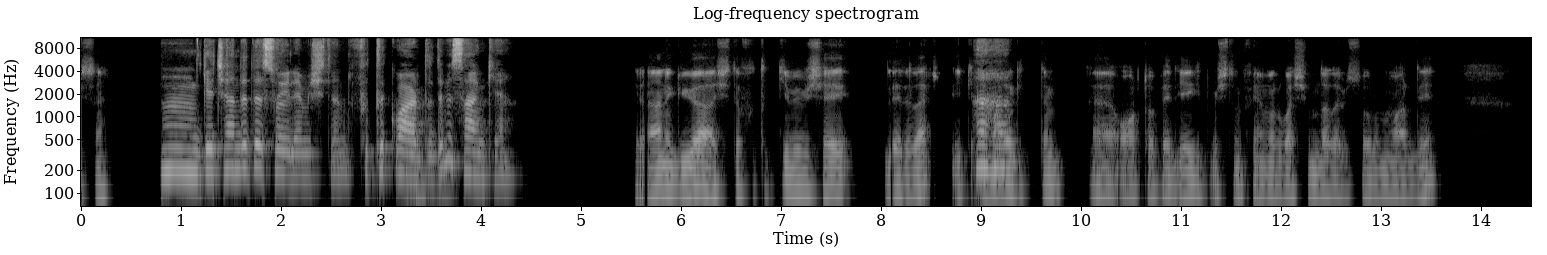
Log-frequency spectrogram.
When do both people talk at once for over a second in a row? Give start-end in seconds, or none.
none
